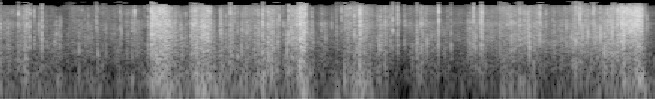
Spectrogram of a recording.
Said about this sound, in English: Every person's pile is in a different area and has different wrapping paper, which makes it easy to figure out which pile belongs to who. So it takes no time at all before we start unwrapping gifts.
